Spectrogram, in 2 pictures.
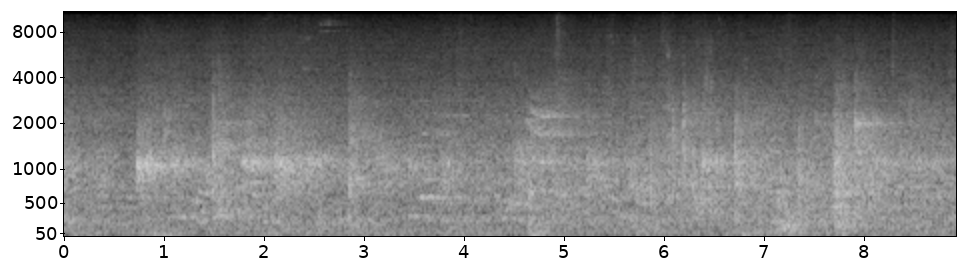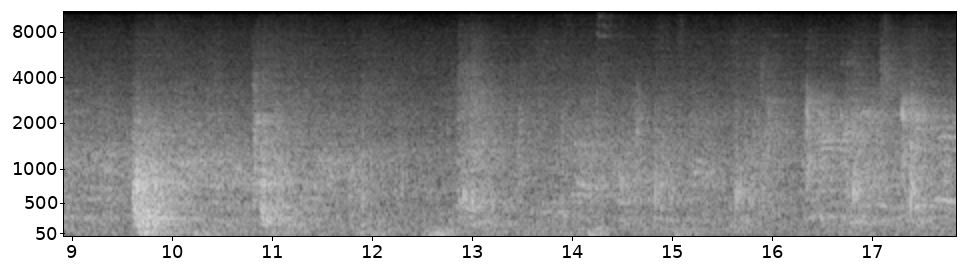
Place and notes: Inside a horse stable. The sound of the horse hooves on the stone pavement and their snorting. In the distance some horse keepers talking while cleaning the floor and a stable.
Hosingen, Pferdestall
In einem Pferdestall. Das Geräusch von Pferdehufen auf dem Steinboden und ihr Schnauben. In der Ferne einige Pferdepfleger, die sich unterhalten, während sie den Boden und einen Stall sauber machen.
Hosingen, étable à chevaux
A l’intérieur d’une étable à chevaux. Le bruit des sabots des chevaux sur le sol en pierre et leur hennissement. Un peu plus loin, des palefreniers discutent en nettoyant le sol et une étable.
